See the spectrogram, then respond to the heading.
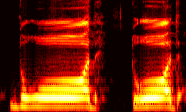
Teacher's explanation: मैं left side की जो ज़ुबान की करवट है उसको यूज़ करती हूँ, ज़ुबान की करवट और उसी साइड की जो दाढ़ों की जड़ है उन दोनों से इसकी अदायगी होती है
